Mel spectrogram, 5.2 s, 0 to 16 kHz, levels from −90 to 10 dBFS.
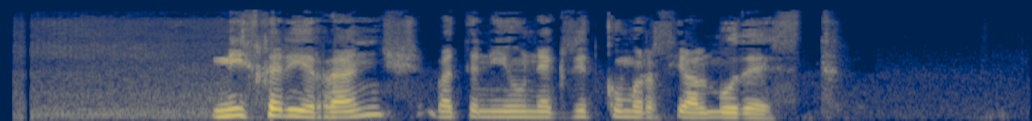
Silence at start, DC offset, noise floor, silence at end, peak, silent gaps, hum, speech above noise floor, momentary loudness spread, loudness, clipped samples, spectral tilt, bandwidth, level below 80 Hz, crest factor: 0.2 s; under 0.1%; -62 dBFS; 0.95 s; 0 dBFS; none; none; 43 dB; 25 LU; -19 LUFS; under 0.1%; -6 dB/octave; 11.5 kHz; -64 dBFS; 20 dB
